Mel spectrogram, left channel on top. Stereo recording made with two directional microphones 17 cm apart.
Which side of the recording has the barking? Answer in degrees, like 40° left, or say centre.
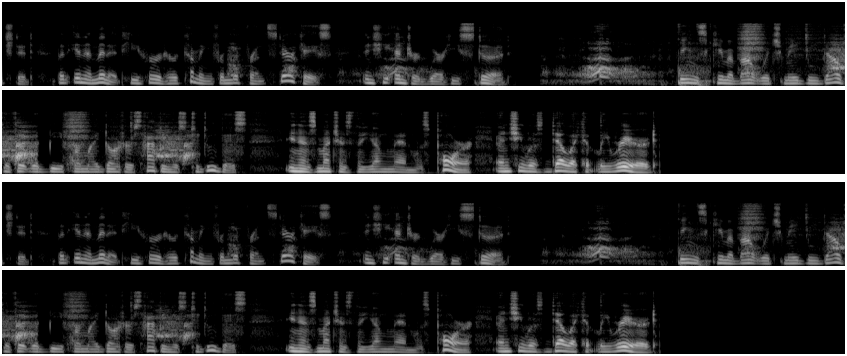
40° left.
